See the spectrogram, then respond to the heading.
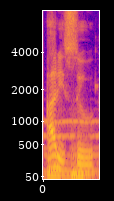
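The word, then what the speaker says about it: アリス: Similarly in Lane, there's a character named Arisu, the Japanese pronunciation of Alice.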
